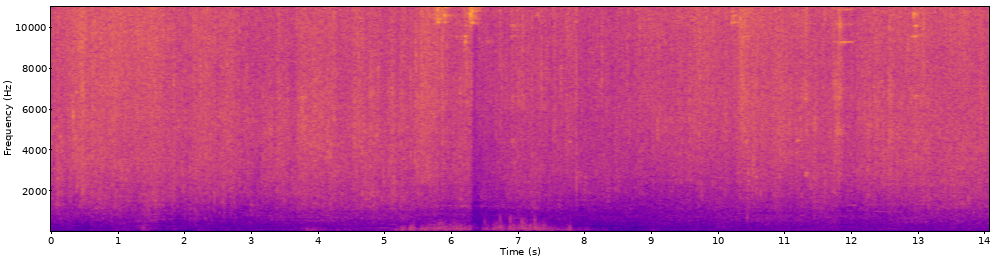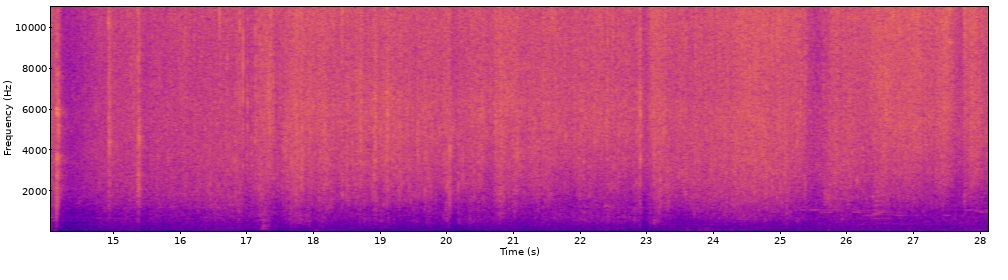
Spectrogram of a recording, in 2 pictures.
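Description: Water from a garden hose spraying and splashing over a bathing elephant's hide and the wet ground, a steady rain-like hiss.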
